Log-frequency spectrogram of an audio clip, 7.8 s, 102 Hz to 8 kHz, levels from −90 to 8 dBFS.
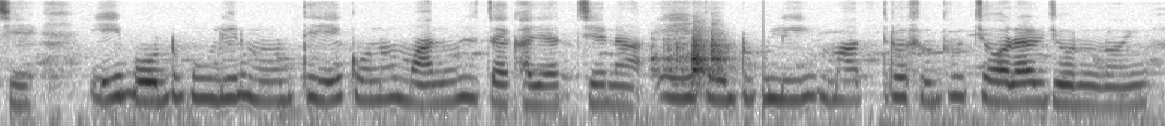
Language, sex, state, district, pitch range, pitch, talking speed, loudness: Bengali, female, West Bengal, Paschim Medinipur, 225-275 Hz, 250 Hz, 140 wpm, -23 LUFS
